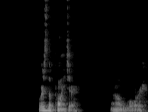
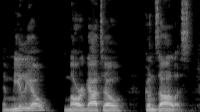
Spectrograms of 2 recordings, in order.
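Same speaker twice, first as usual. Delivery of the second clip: ordinary talk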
